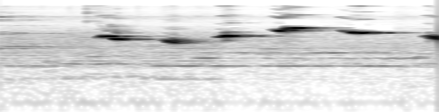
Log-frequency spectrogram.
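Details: Caged, tame Javan bush lark, an unringed male ready for breeding, gives a short string of soft, clear whistled notes that step up and down in pitch, about three a second.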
